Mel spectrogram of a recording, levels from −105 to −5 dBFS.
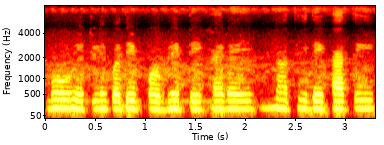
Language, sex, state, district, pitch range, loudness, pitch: Gujarati, female, Gujarat, Gandhinagar, 170-180 Hz, -20 LUFS, 175 Hz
